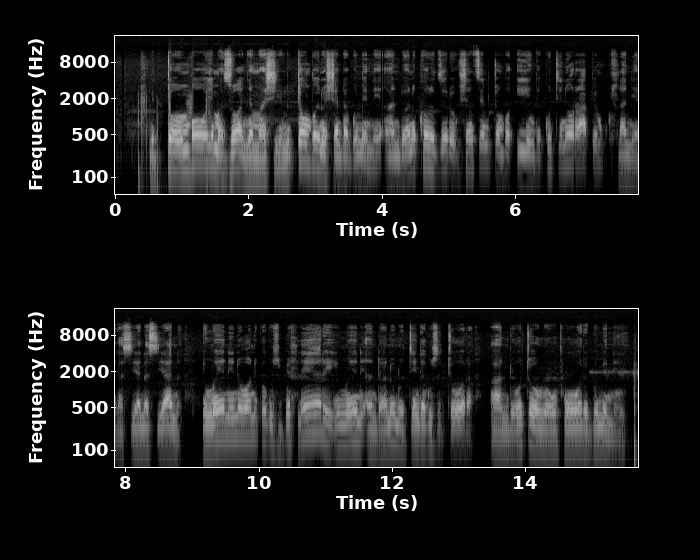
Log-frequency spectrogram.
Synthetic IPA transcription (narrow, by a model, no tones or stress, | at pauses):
mito̞mbo̞je̞mazuwaɲamaːʃimito̞mbo̞ino̞ʃandaɡʱwemeneʔanduano̞kʰored͡zerweku̥ʃandisamito̞mbo̞ijiŋɡe̞kutiːno̞ɾa̰pe̞muku̥ɬanijakasijanasijana | imweniːno̞wanikwekuʐibʱeɬeɾeimwe̞niʔantuanono̞te̞ŋɡakuʐito̞ɾa | ɦanduotoŋweupoɾeɡʱwemene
